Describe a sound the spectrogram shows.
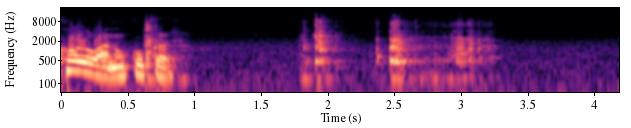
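A metal pressure cooker lid clinks as it is lifted off.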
